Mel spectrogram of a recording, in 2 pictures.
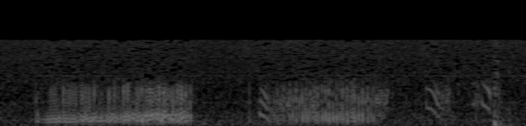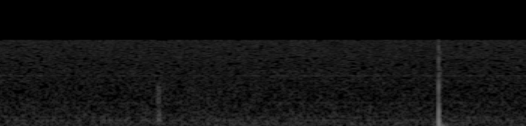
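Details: Chihuahua named Cub-Lui snoring while asleep: two raspy, buzzing snores in the first two seconds, then quieter breathy snorts and a sharp click.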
